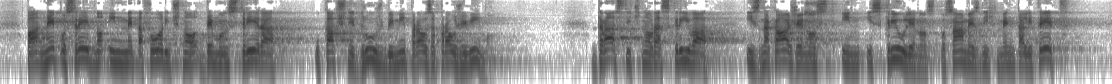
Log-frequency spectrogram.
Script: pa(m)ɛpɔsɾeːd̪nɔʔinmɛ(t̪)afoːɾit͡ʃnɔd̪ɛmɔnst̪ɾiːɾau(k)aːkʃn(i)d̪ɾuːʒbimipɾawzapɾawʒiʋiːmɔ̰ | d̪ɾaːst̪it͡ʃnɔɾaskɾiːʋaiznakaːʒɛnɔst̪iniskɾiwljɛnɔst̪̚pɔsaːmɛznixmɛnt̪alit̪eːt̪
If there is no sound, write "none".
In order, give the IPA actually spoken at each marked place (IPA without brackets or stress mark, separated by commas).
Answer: n, t̪, k, i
